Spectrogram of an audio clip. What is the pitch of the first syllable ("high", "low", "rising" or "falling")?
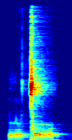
low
